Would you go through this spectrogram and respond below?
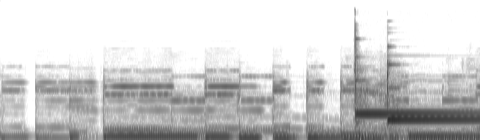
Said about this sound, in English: That was really weird, ringing a doorbell for our own studio.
